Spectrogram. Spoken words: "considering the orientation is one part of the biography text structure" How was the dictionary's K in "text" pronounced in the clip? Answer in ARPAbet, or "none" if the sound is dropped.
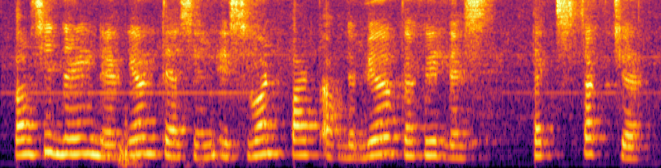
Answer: none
